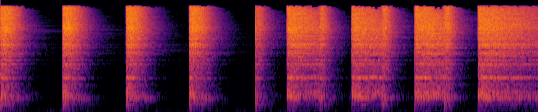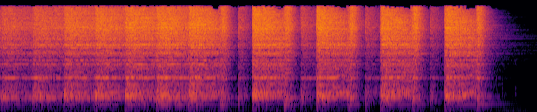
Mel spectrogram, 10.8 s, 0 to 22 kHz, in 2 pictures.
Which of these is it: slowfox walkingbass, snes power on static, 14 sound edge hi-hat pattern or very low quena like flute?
14 sound edge hi-hat pattern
